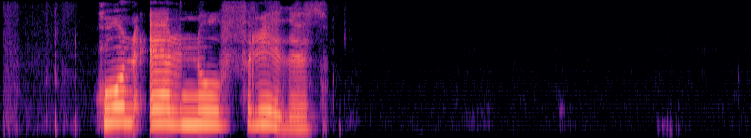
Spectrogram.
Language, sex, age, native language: Icelandic, female, 10, Icelandic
